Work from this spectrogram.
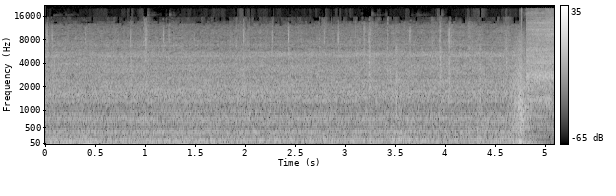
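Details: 2012 Peugeot 308 1.6 at 66,200 km, test drive after stabilizer link and front shocks/mounts replaced: steady road rumble, no scraping or knocking over bumps; former right-side rubbing and knocking noises gone.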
